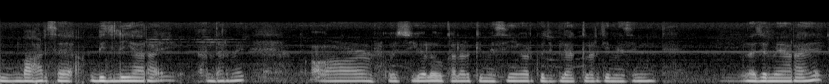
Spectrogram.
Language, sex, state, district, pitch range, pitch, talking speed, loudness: Hindi, male, Uttar Pradesh, Hamirpur, 155-160 Hz, 160 Hz, 180 wpm, -25 LUFS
